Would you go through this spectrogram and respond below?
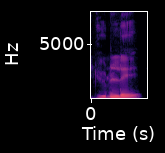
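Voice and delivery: lait said with a closed é, as "lé"; closed é variant. Shown as a demonstration. Teacher showing another way to say it, closed é. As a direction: du lait with a tight é like in été. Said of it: "Il y en a qui disent".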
